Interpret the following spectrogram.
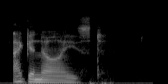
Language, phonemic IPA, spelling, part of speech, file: English, /ˈæ.ɡən.aɪzd/, agonized, adjective / verb, En-agonized.ogg
- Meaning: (adjective) Alternative spelling of agonised; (verb) simple past and past participle of agonize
